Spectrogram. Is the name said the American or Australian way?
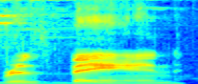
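American. It is said with an American pronunciation. The speaker calls it wrong. "instead of Brisbane"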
